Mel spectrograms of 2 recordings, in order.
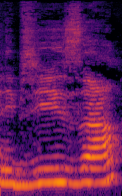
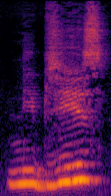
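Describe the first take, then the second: First: The final vowel is clearly pronounced. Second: The final vowel is dropped. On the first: The speaker calls it wrong. "we don't say nibziza, like really pronounce or sound hard, like the last vowel" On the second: The speaker calls it right. "Like we say nibziz"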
